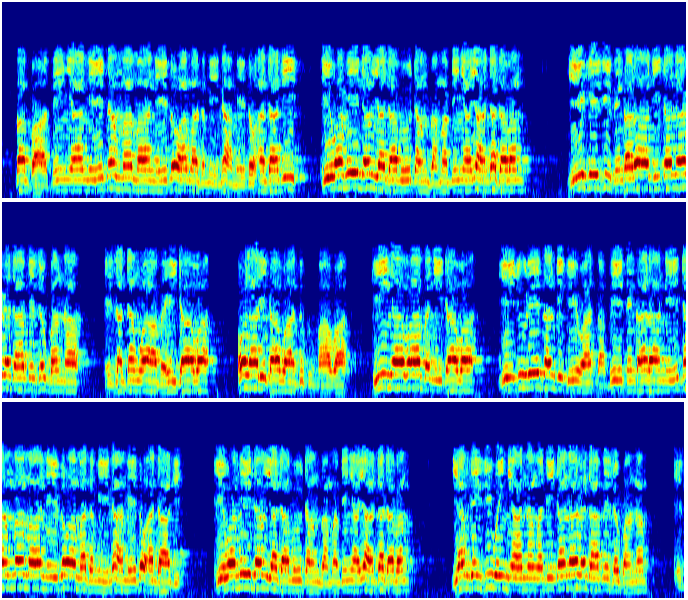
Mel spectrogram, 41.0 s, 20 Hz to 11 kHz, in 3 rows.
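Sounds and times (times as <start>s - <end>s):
monk chanting: 0.0s - 41.0s.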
